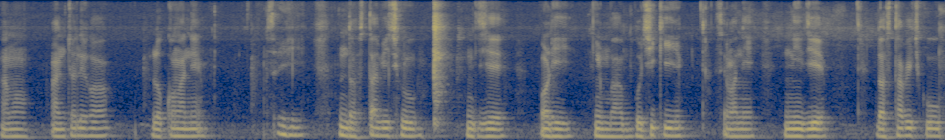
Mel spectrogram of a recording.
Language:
Odia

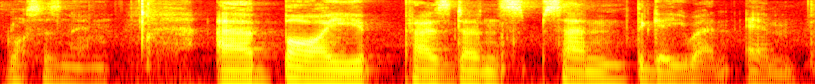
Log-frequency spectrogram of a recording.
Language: Welsh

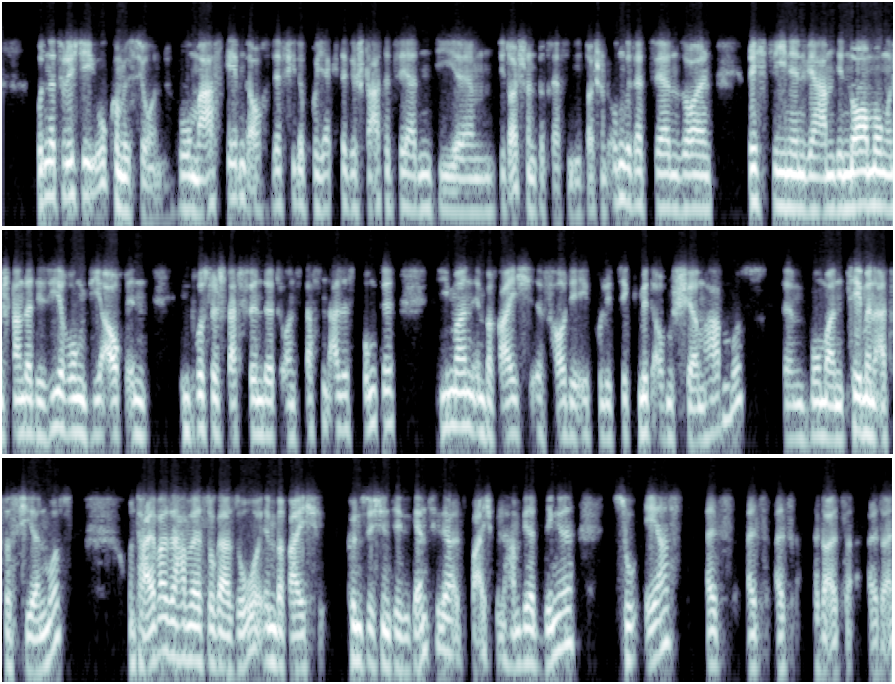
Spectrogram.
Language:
German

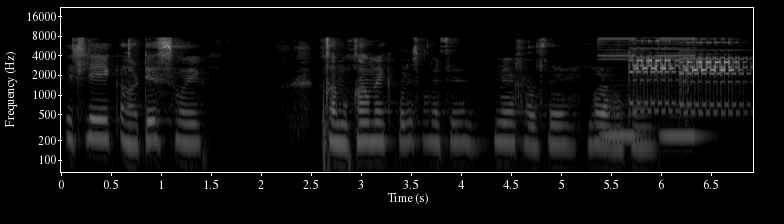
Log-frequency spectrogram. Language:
Urdu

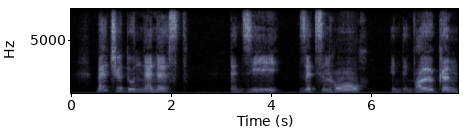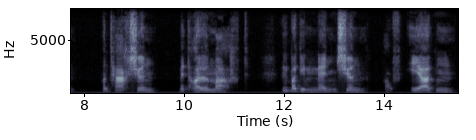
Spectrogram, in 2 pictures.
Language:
German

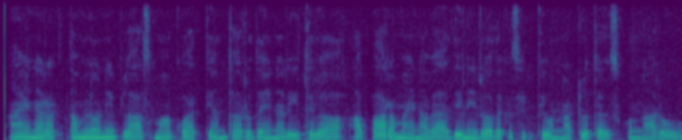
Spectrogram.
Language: Telugu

